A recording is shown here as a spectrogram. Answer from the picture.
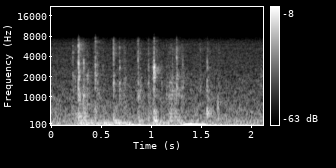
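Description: Computer keyboard keys pressed in a quick run of about six clicks in the first second and a half, with a dull low bump near the middle.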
